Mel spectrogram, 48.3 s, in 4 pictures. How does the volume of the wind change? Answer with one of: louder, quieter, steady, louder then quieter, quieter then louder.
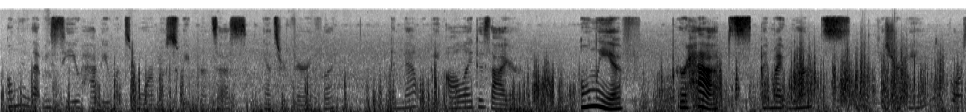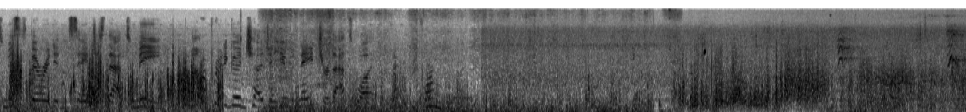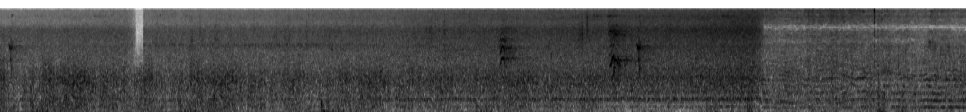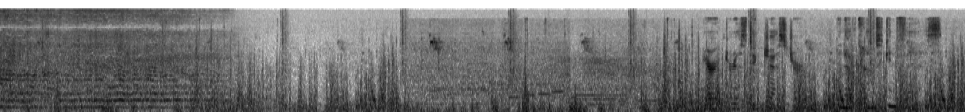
quieter then louder.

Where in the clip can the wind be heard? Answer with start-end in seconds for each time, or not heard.
0.0-48.2.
